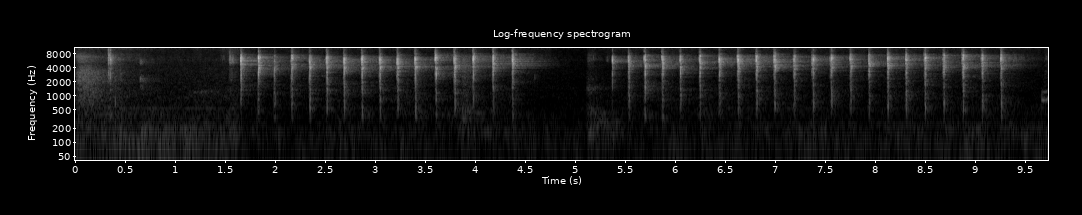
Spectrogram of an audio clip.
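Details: Cat eating food, one of two cats that climbed fast for it: crisp, rhythmic crunching chews, about two or three a second, in two long runs split by a short pause, over a quiet indoor background.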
